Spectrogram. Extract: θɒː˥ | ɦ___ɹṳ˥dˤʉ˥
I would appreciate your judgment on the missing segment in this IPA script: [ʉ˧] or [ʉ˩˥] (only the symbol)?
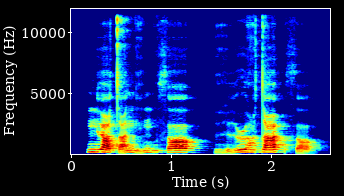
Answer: ʉ˩˥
